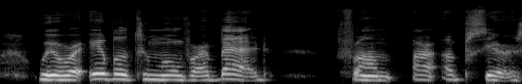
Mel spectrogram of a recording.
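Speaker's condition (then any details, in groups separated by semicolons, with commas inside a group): ALS; speech audibly affected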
